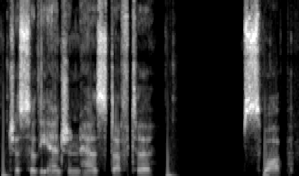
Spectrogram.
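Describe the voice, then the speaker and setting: A man's voice: extremely low pitch, completely flat delivery, takes it slowly, creaky, fairly bright tone, no echo. A man hosting a casual livestream while making beats, chatting with viewers and thinking aloud as he works. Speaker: livestream host and music producer.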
